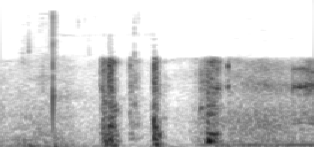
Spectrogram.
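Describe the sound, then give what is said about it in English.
Inside a car, a click and a few short mechanical bursts give way to a steady whirring, like a power window motor running, over a low interior hum. “I'm in my car.”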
